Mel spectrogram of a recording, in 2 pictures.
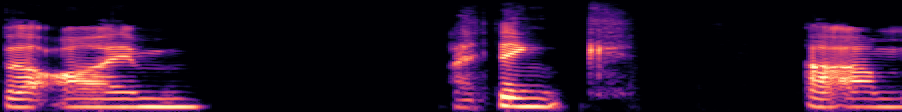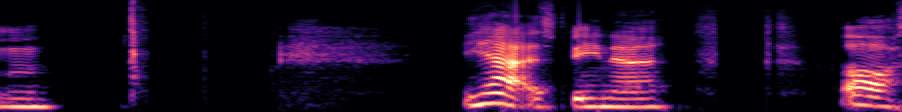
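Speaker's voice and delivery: emotional, faltering, stumbling broken-off speech. Sharing something personal in a conversation, getting emotional. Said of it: "sorry, I wasn't expecting me to get emotional".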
